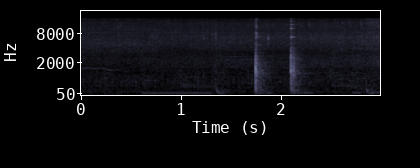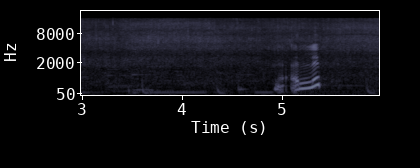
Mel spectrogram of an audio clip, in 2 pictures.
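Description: Chopped onion and diced liver frying in oil in a wok, sizzling as a silicone spatula stirs them, with two sharp knocks of the spatula against the pan about two seconds in. The sizzle grows louder about halfway through.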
